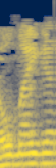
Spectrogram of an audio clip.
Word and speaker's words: Omega: And then Omega. Omega. That's a long O. The Omicron is a short O. The Omega is a long O.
